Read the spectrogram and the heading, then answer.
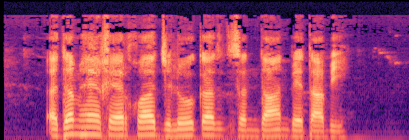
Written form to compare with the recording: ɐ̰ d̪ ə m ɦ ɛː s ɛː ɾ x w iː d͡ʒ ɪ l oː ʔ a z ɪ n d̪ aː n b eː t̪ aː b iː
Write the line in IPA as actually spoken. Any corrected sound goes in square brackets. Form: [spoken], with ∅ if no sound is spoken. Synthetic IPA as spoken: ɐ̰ d̪ ə m ɦ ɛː [x] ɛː ɾ x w [aː] d͡ʒ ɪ l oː [k] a z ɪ n d̪ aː n b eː t̪ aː b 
